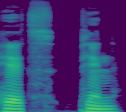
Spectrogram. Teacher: this vowel is a near close or near high and a near front unrounded vowel. And because it doesn't fall exactly on the front axis, sometimes it's called a lax vowel, as opposed to the ones that are on the front axis, which are sometimes thought of as tense vowels in English. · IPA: ɪ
